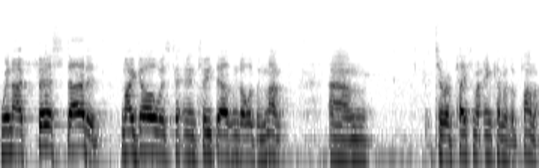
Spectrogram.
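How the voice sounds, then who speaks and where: Against noticeable background noise, a man with a New Zealand accent speaks at a high pitch. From New Zealand, Mount Maunganui. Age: young. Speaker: online marketer and former plumber. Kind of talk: motivational talk. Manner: animated.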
